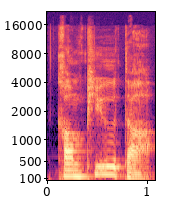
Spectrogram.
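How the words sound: It is said with Japanese katakana-style syllables.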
